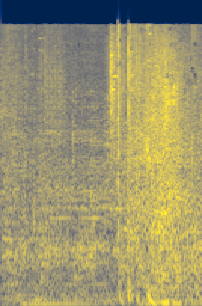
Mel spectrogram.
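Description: Gunshots bang in quick bursts.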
